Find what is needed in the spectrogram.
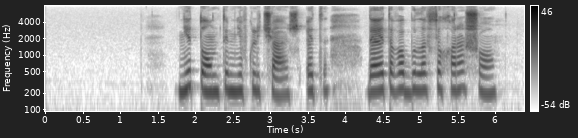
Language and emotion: Russian, neutral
